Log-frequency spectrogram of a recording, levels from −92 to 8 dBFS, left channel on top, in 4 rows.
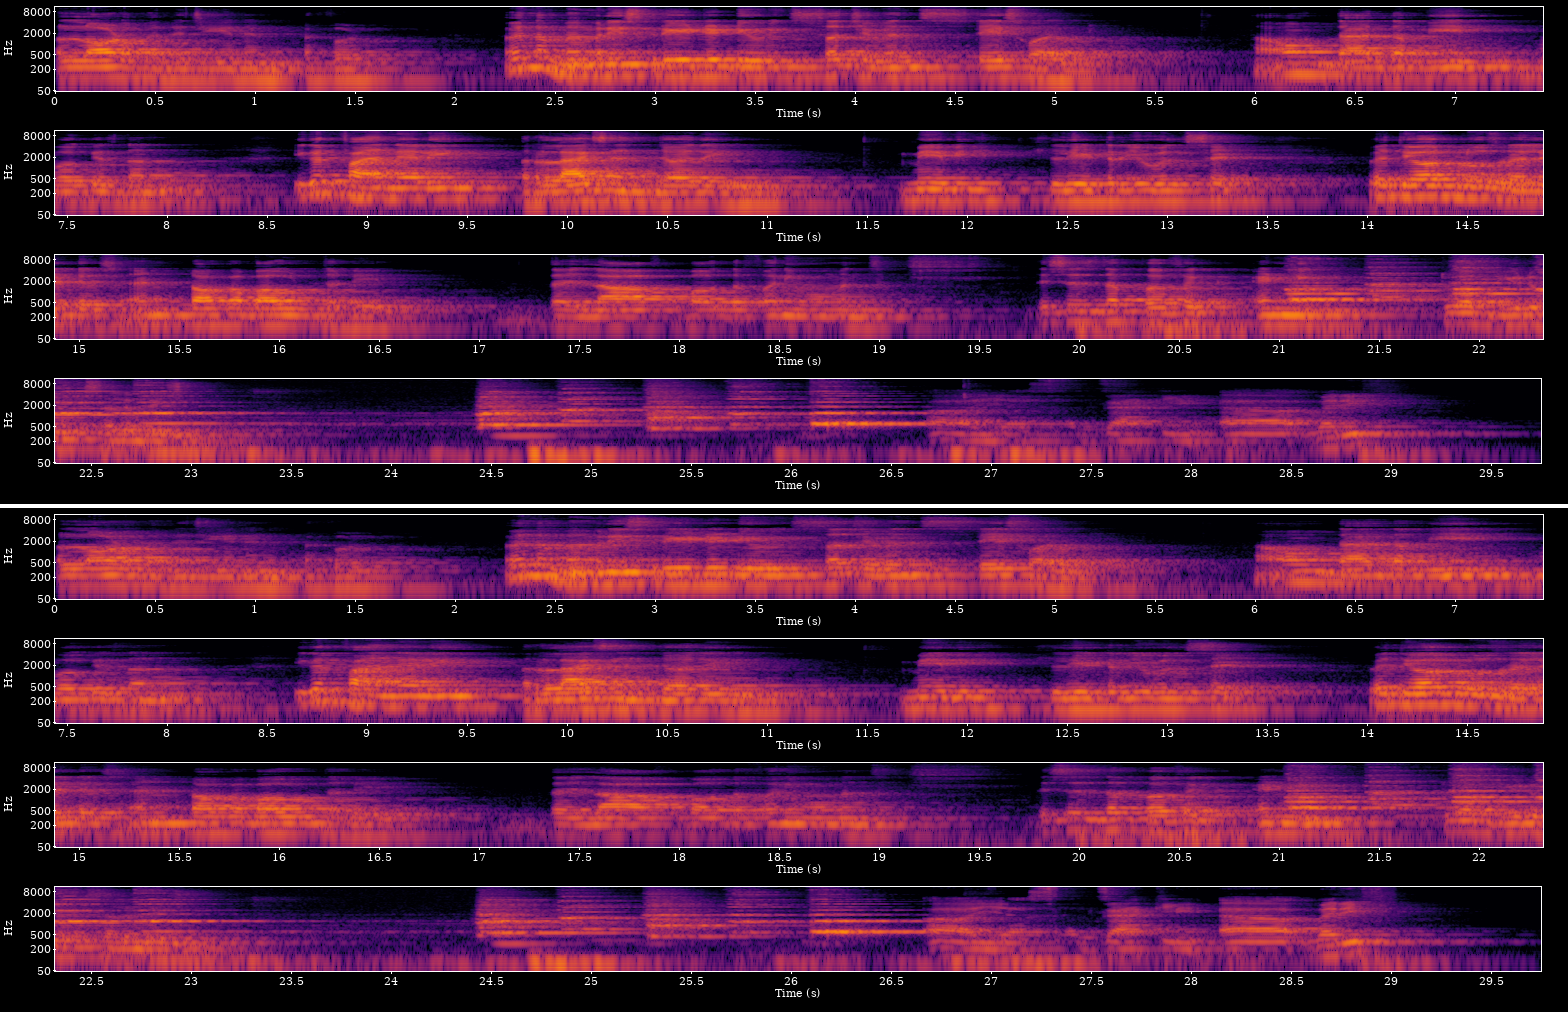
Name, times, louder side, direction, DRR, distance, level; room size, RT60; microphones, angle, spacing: voice 1, 0.0-1.6 2.2-5.2 6.0-8.1 8.6-11.1 11.7-12.1 12.4-13.4 14.0-16.6 17.4-19.3 19.8-21.3 21.8-23.1, left 2 dB, 60° left, 1.0 m, -30 dB
violin muckabout, 21.0-23.0 24.4-26.4, left 1 dB, 10° right, 1.5 m, -30 dB
voice 2, 26.7-29.0, right 5 dB, 40° right, 0.3 m, -36 dB
8.3 x 3.7 x 6.0 m
head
